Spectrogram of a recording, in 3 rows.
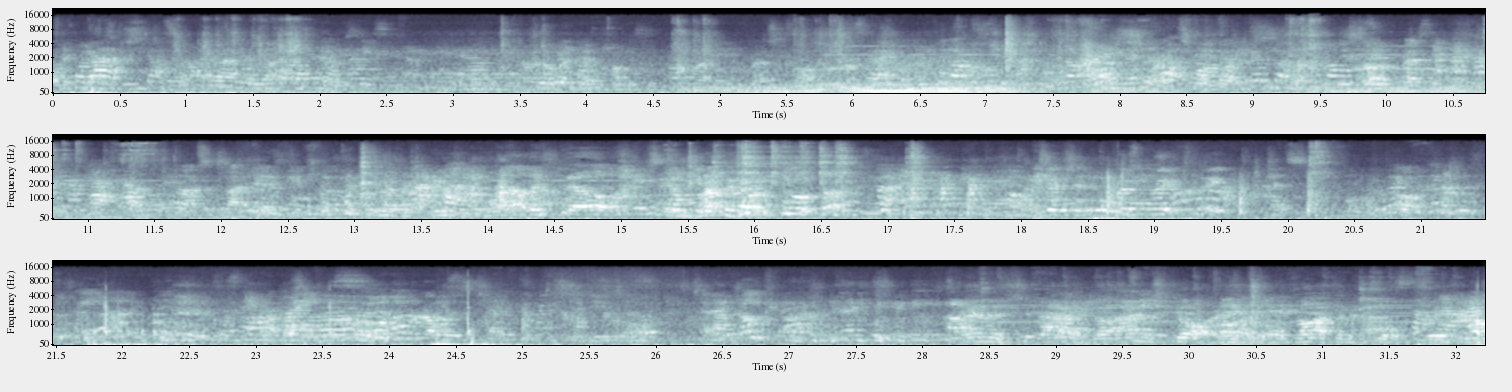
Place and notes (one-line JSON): {"date": "2009-09-22 11:37:00", "description": "Sounds inside Indego Indian Restaurant in Shirebrook, Derbyshire.", "latitude": "53.20", "longitude": "-1.21", "altitude": "92", "timezone": "Europe/London"}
